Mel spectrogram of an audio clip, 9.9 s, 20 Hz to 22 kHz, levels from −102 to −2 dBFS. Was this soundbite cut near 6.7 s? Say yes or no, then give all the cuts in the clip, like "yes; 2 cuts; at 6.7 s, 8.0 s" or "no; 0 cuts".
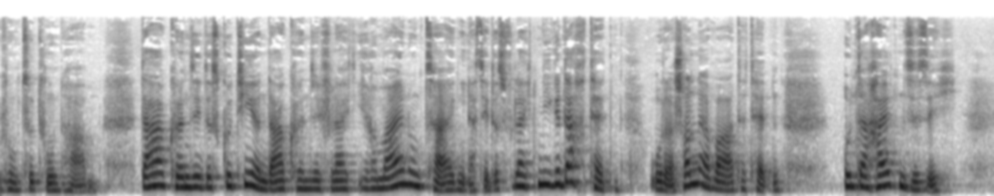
no; 1 cut; at 4.7 s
